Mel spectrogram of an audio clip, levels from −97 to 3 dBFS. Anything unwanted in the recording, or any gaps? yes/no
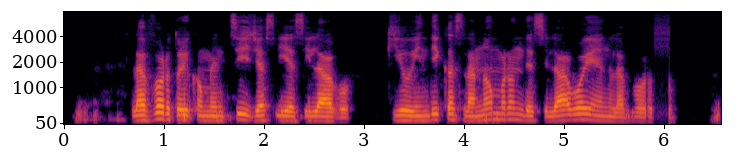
yes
